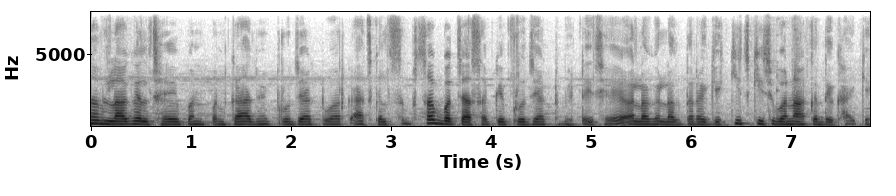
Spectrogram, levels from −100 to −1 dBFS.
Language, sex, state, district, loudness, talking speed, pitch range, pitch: Maithili, female, Bihar, Begusarai, -20 LUFS, 185 wpm, 175-190 Hz, 180 Hz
